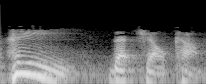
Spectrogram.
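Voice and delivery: He drawn out slow and leaned on; "He" slow and weighty, the rest trailing off; stress on He. Shown as a demonstration. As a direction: slowly press the word "He" as the point. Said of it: "He changes the "it" to "him".

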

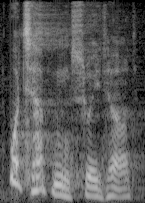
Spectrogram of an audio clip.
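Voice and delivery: soft, falling, sugary concern; cooing wife. Retold or imitated. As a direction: coax a sulking husband gently. Jezebel cooing to Ahab.

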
